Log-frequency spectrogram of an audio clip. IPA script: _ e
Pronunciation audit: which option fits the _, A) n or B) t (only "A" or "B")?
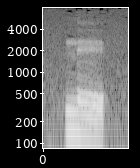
A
